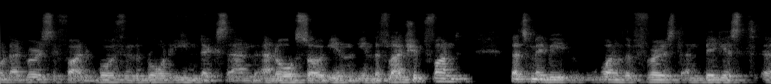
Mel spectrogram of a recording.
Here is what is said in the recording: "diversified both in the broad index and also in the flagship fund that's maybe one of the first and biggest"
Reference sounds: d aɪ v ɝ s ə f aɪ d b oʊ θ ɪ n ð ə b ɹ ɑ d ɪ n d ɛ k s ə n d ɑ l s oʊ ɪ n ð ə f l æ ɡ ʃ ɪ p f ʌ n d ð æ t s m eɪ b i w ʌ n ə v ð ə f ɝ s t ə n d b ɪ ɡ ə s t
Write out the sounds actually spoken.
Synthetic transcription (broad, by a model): d aɪ v ɝ s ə f aɪ d b oʊ θ ɪ n ð ə b ɹ ɑ d ɪ n d ɛ k s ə n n ɑ l s oʊ ɪ n ð ə f l æ ɡ ʃ ɪ p f ʌ n d ð æ t s m eɪ b i w ʌ n ə v ð ə f ɝ s t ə n b ɪ ɡ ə s t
